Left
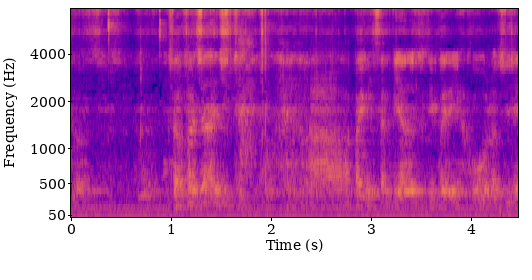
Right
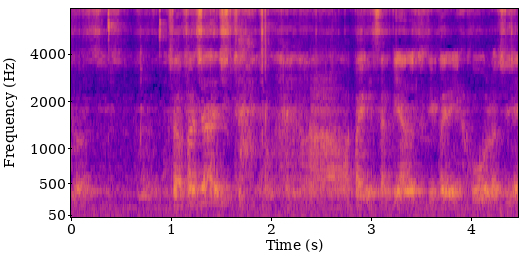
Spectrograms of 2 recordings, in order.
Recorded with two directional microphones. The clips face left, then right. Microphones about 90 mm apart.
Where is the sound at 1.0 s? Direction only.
25° right (ahead or behind).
